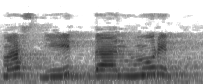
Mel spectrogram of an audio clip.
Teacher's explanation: fonem D dilafalkan menjadi T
